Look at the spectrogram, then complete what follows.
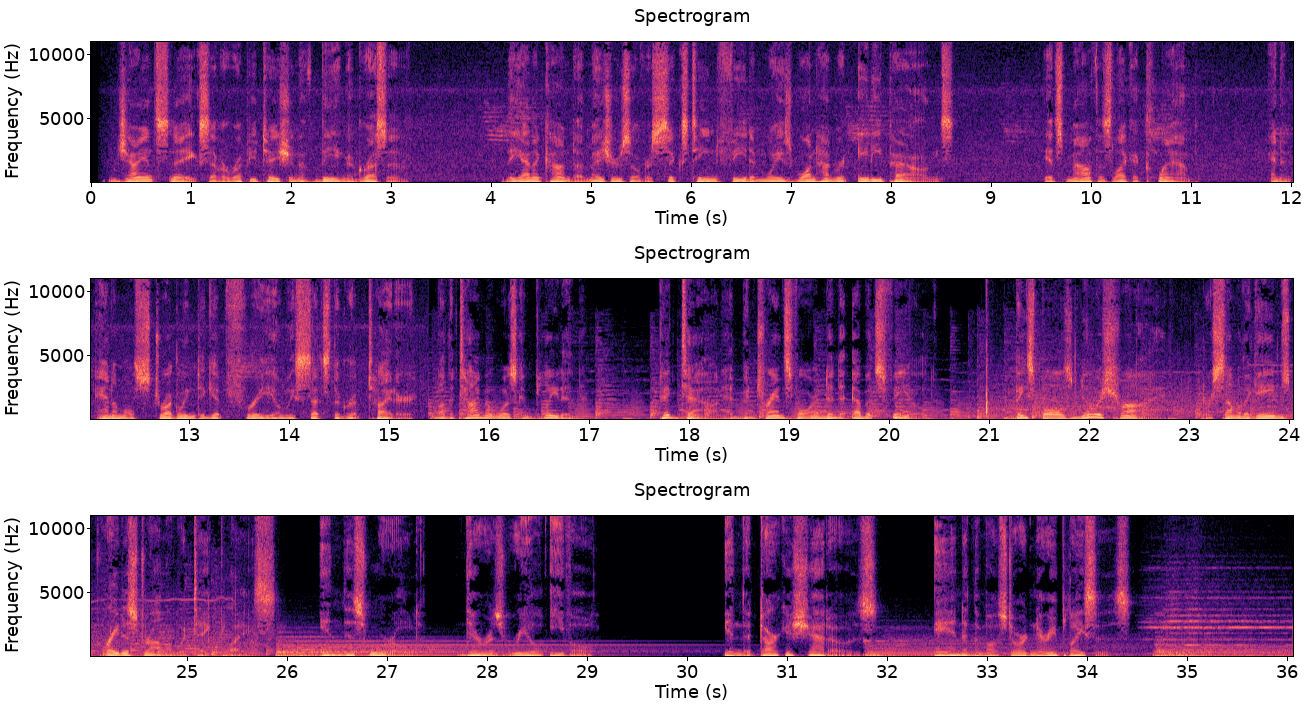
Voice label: Documentary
